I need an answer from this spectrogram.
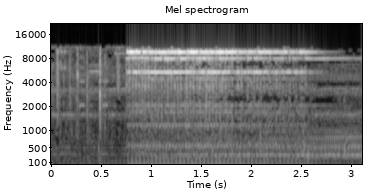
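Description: A telephone ringing in a 1999 science-fiction film scene: after a short quieter stretch, a bright, continuous electronic ring starts abruptly and holds at a steady level over a low background hum, with no talk.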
